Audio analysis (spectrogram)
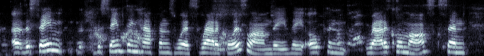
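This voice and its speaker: Lively intonation at a fairly slow pace comes through noticeable background noise. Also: woman, fairly high pitch for a woman. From Bulgaria. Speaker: video chat host. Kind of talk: casual chat.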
